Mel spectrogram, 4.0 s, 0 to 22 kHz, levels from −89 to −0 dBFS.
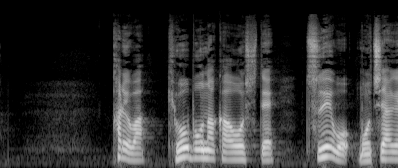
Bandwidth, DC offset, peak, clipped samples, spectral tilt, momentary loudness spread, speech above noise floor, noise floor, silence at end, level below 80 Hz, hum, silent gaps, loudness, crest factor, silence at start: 15.5 kHz; under 0.1%; 0 dBFS; under 0.1%; -4.5 dB/octave; 9 LU; 44 dB; -63 dBFS; 0 s; -62 dBFS; none; none; -20 LUFS; 20 dB; 1.15 s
